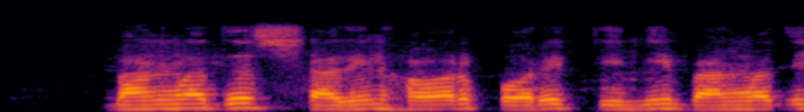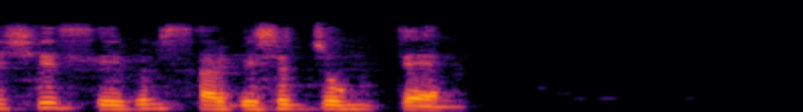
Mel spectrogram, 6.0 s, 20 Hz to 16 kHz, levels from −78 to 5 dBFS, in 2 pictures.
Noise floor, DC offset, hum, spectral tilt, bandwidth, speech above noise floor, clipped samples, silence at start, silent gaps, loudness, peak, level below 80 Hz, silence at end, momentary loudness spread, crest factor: -80 dBFS; under 0.1%; none; -5.5 dB/octave; 7.6 kHz; 63 dB; under 0.1%; 0.4 s; none; -18 LUFS; -4 dBFS; -60 dBFS; 1.3 s; 5 LU; 14 dB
